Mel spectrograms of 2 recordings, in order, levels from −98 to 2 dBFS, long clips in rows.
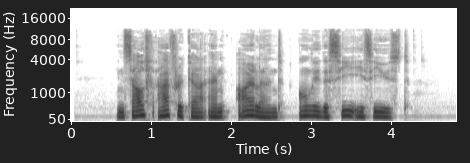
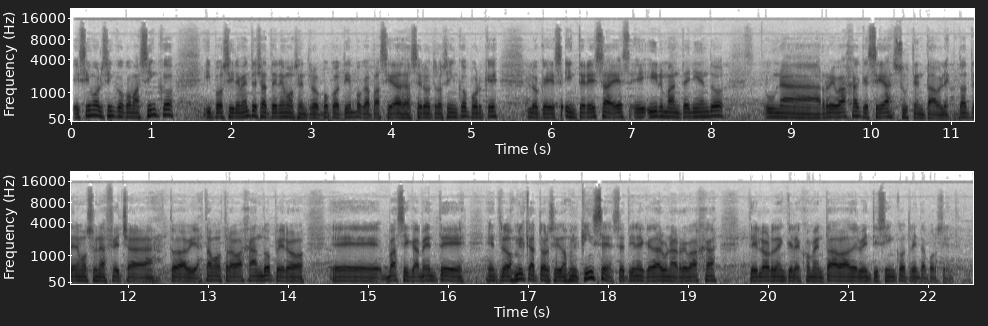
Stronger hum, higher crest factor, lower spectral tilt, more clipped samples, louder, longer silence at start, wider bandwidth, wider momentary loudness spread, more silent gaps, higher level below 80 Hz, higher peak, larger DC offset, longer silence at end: neither; about the same, 16 dB vs 12 dB; about the same, -6.5 dB/octave vs -6.5 dB/octave; neither; second, -27 LUFS vs -12 LUFS; first, 0.55 s vs 0 s; second, 11.5 kHz vs 16.5 kHz; first, 8 LU vs 5 LU; neither; second, -58 dBFS vs -34 dBFS; second, -10 dBFS vs 0 dBFS; neither; first, 0.6 s vs 0 s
